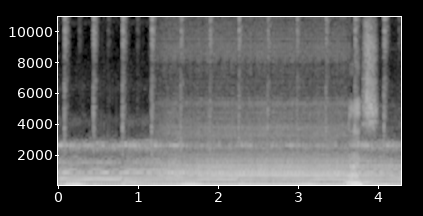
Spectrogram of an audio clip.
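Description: Live vocal loop-station beatbox routine: layered held vocal chords with a steady ticking hi-hat about four times a second. A little over a second in, the bass beat drops out and a hissing build-up swells, ending in a short loud hit just before the beat comes back.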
